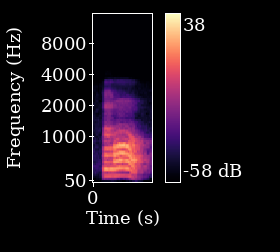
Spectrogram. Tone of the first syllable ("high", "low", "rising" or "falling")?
falling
